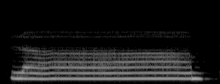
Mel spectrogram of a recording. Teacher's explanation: لام کو 3 الف کے بقدر کھینچ کر پڑھیں گے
